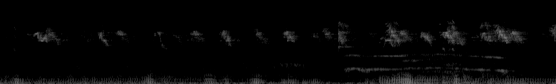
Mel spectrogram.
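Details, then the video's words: Rapid, high-pitched chipping from a hummingbird on June 7, 2022, a mild day ranging from 51F to 76F. The chips come in quick succession, and partway through a second bird adds long, steady whistled tones lower down. "Hummingbirds - June 7, 2022"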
